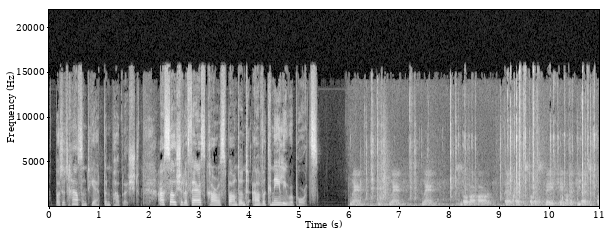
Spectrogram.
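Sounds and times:
speech: 0.2s - 5.4s, 6.0s - 11.0s
fast synthetic screen-reader voice: 6.0s - 11.0s
woman typing on a computer keyboard: 6.3s - 11.0s.

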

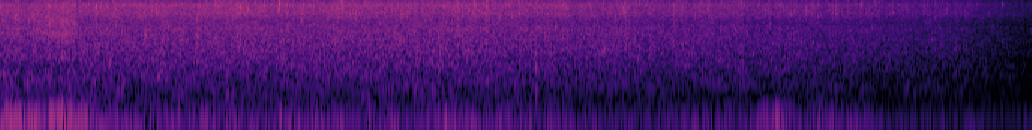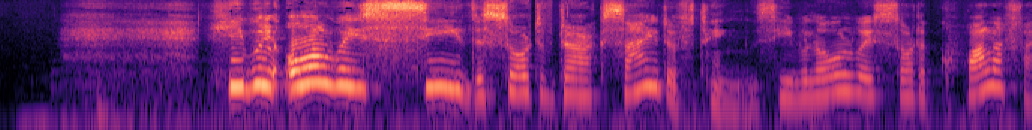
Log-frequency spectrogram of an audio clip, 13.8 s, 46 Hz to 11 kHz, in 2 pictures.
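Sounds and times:
river water rushing: 0.0s - 6.8s
speech: 8.4s - 13.7s.

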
